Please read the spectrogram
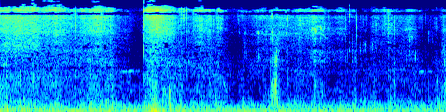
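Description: Faint chewing of a green apple sour candy stick, a few soft crunches over a low steady hiss.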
